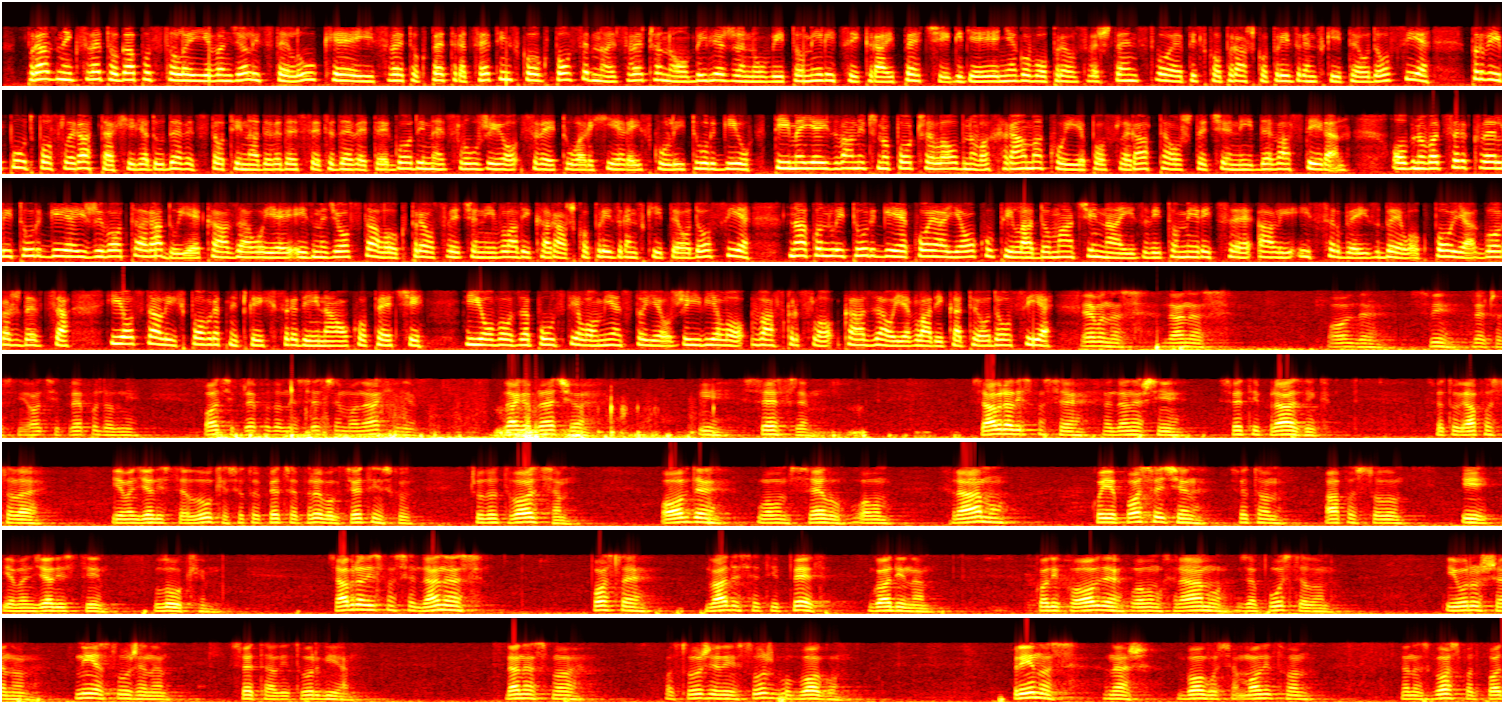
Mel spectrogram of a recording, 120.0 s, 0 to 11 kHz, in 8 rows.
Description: После 25 година на Лучиндан се служило Богу у храму Светог Луке у Витомирици код Пећи • Радио ~ Светигора ~
Празник Светог Апостола и јеванђелисте Луке посебно је свечано обиљежен у Витомицири крај Пећи гдје је Његово преосвештенство Владика рашко-призренски Теодосије први пут после рата 1999. године служио свету ахријерејску литургију. Тиме је и званично почела обнова храма који је после рата оштећен и девастиран.
Обнова цркве, литургије и живота радује, рекао је владика рашко призренски Теодосије након литургије која је окупила домаћина из Витомирице али и Србе из Белог Поља, Гораждевца и осталих повратничких средина око Пећи.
